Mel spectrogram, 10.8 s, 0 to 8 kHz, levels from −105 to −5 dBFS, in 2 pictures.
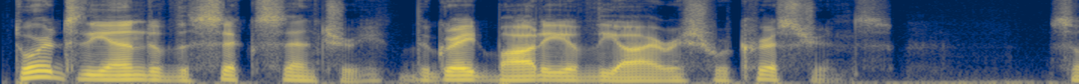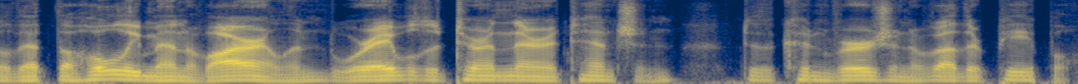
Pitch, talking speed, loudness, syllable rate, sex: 95 Hz, 190 wpm, -21 LUFS, 5.5 syllables/s, male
